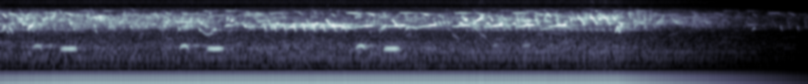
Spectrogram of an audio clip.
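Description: A dense chorus of many small songbirds chirping and twittering together, with a low short note repeating about every second and a half underneath; the chorus fades out over the last second or two.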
